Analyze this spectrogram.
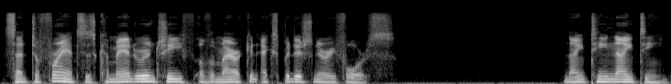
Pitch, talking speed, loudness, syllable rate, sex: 110 Hz, 115 wpm, -18 LUFS, 5.8 syllables/s, male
